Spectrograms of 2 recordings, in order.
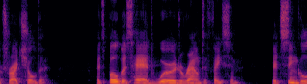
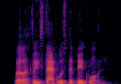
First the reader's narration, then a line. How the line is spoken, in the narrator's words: Joss said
